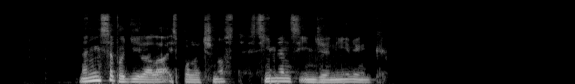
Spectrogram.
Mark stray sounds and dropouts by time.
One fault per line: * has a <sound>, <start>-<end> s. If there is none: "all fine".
all fine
